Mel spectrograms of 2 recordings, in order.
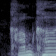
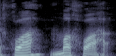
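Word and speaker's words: ख़्वाह-मख़्वाह: खाम खां या खामा खां नहीं है, यह है ख्वाह मख्वाह, ख्वाह मख्वाह।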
